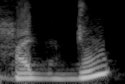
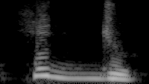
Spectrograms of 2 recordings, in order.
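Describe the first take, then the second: First: The first vowel is an open 'a' sound. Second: The first vowel is a close 'i' sound. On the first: "Ini bisa dibaca hajju" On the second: "bisa juga dibaca hijju"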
